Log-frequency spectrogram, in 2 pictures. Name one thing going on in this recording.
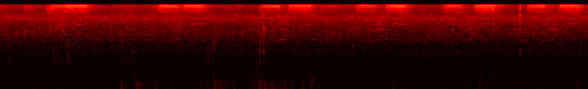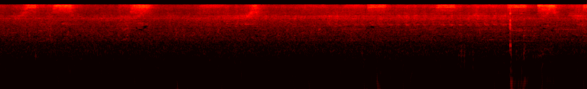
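Twigs and leaves rustle as a man works with his hands on the forest floor.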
